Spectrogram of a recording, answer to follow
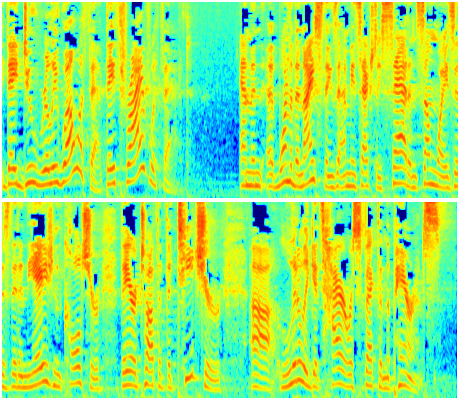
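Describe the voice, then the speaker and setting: A woman's voice: animated, fairly quick, a bit bright. Earnest middle-aged woman giving a Bible teaching. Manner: earnest, rises high and emphatic when stressing a point; acts out quoted children and parents. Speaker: Bible teacher speaking to women.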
